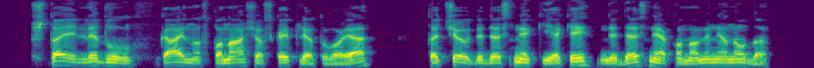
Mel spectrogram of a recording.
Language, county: Lithuanian, Alytus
